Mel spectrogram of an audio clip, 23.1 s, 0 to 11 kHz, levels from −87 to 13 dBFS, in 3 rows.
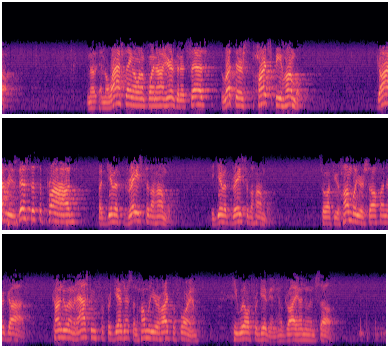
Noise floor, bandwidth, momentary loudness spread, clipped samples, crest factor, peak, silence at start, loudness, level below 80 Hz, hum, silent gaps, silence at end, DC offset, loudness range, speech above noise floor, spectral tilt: -44 dBFS; 4 kHz; 14 LU; under 0.1%; 16 dB; -2 dBFS; 0 s; -16 LUFS; -60 dBFS; none; none; 0.05 s; under 0.1%; 7 LU; 29 dB; -11 dB/octave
